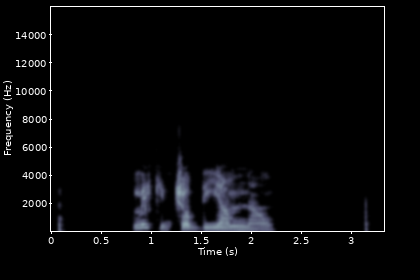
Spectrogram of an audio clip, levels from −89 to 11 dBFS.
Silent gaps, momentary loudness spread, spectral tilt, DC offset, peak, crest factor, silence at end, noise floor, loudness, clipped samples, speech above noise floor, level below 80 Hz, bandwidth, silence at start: 0.14-0.82 s; 13 LU; -7.5 dB/octave; under 0.1%; -6 dBFS; 26 dB; 1.1 s; under -90 dBFS; -28 LUFS; under 0.1%; over 62 dB; -70 dBFS; 5.6 kHz; 0.05 s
